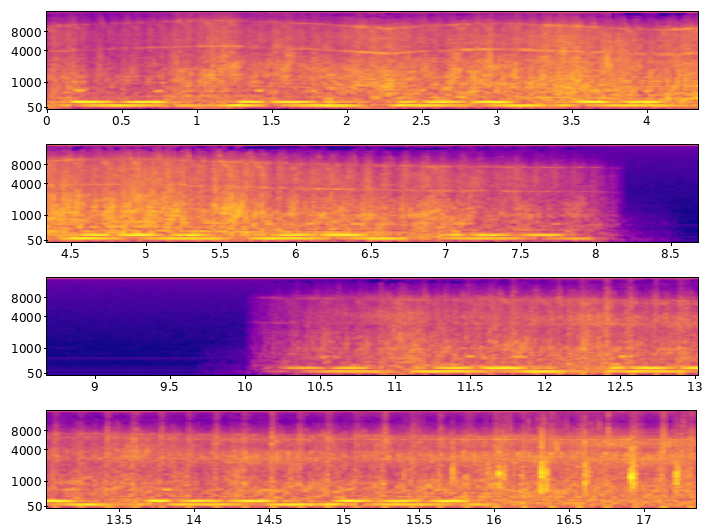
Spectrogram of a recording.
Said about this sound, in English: Stop the helicopter!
